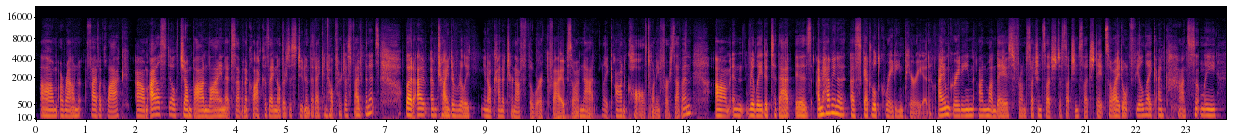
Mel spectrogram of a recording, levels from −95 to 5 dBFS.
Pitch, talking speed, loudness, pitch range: 170 Hz, 205 wpm, -27 LUFS, 155-185 Hz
